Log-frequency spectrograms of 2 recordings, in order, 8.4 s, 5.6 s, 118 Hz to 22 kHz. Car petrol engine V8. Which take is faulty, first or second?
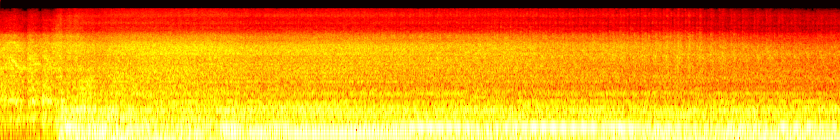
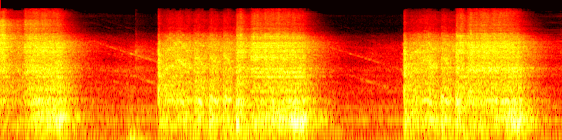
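first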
